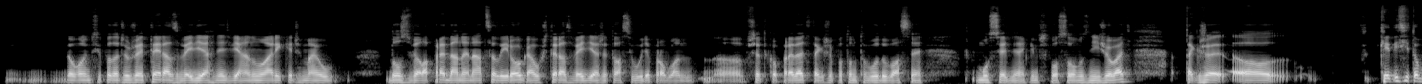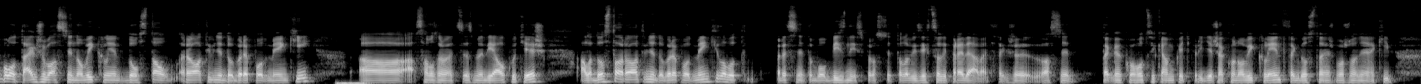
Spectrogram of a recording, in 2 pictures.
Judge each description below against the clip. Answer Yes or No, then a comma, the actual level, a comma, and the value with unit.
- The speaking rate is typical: No, fast, 180 wpm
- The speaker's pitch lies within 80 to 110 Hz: Yes, very low, 95 Hz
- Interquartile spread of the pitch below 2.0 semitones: Yes, narrow, 1.3 semitones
